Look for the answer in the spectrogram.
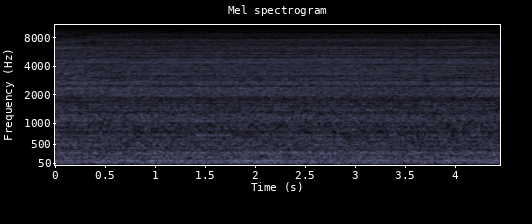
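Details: Pole Position II arcade board during sound-circuit troubleshooting, with chip pins and resistors being probed: a constant loud hiss with no rhythm or pitch change sits over everything; an unwanted noise fault in the audio output.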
